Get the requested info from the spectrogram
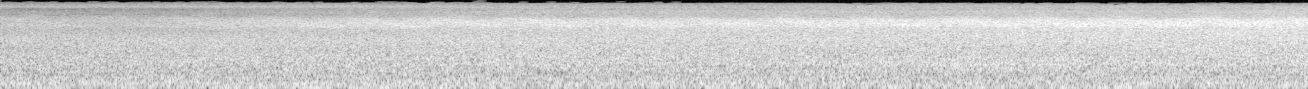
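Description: Devi's Fall waterfall: a loud, steady, even rush of falling water.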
